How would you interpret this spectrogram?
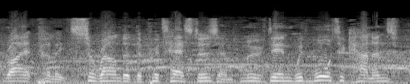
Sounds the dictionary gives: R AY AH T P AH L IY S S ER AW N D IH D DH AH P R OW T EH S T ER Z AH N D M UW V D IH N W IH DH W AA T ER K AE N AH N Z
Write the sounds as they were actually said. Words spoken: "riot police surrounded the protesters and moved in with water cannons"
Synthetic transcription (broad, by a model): R AY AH T P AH L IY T S ER AW N D IH D DH AH P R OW T EH S T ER Z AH N M UW V D IH N W IH DH W AA T ER K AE N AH N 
